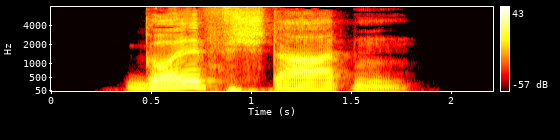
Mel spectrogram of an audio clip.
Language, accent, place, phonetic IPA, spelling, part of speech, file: German, Germany, Berlin, [ˈɡɔlfˌʃtaːtn̩], Golfstaaten, noun, De-Golfstaaten.ogg
- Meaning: plural of Golfstaat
